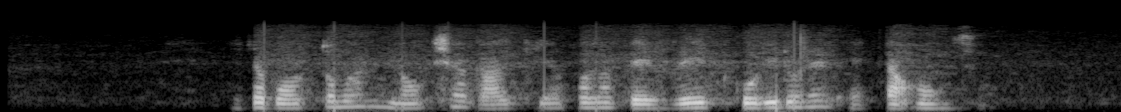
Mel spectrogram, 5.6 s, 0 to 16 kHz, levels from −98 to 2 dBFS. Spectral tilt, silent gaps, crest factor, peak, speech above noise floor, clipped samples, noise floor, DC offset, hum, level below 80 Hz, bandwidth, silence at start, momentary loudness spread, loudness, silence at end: -7.5 dB/octave; none; 22 dB; -6 dBFS; 49 dB; under 0.1%; -75 dBFS; under 0.1%; none; -62 dBFS; 6.8 kHz; 1.25 s; 9 LU; -27 LUFS; 0.75 s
